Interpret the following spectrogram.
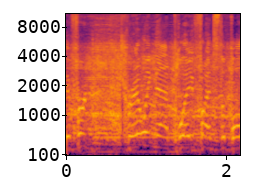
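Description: Speech: a sports commentator calling the goal over the broadcast.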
